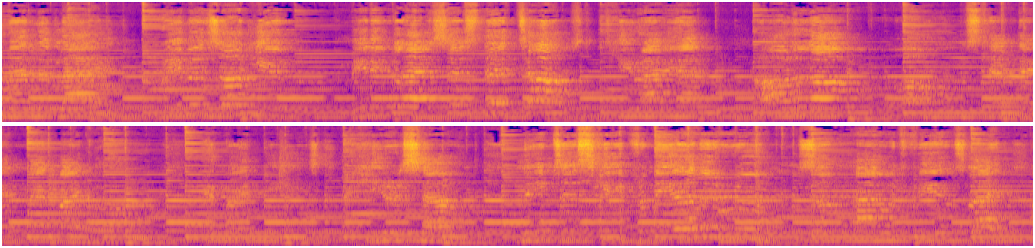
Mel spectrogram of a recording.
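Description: Acoustic guitar strummed steadily, with a man's voice singing over it at times.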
